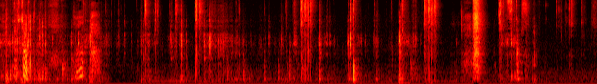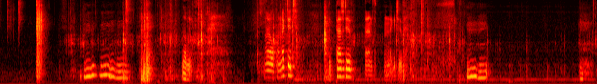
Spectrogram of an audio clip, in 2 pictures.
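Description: Short clicks, knocks and rustles of a plastic vacuum cleaner housing and its wiring being handled on a table. A man's voice is heard a few times, without clear words, in the second half.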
